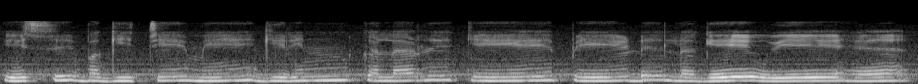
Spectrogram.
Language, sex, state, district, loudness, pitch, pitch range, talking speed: Hindi, male, Rajasthan, Jaipur, -14 LUFS, 170 Hz, 165-185 Hz, 65 wpm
